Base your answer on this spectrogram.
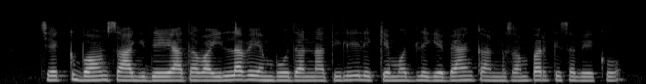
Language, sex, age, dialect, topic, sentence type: Kannada, female, 46-50, Coastal/Dakshin, banking, statement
